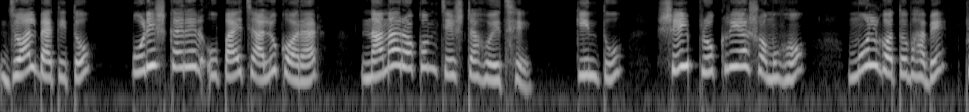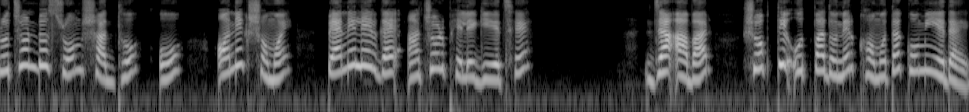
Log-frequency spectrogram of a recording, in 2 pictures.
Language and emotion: Bengali, neutral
